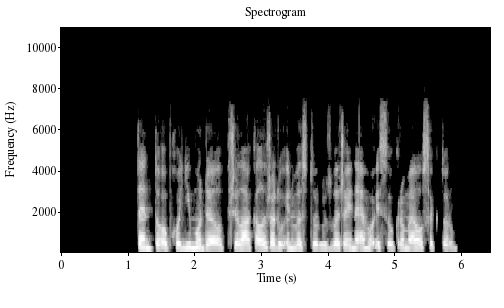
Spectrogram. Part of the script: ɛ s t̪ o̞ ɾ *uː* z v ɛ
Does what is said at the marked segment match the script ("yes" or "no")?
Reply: yes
